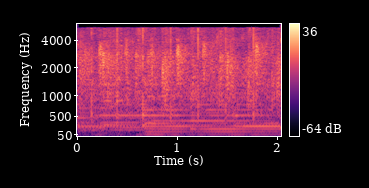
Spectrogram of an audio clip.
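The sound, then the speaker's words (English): Congregation clapping in praise during a church service, a steady, dense patter of many hands with a sustained low tone running beneath it. “Let's give him one more clap of praise.”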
